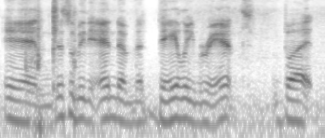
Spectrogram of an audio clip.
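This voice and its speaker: A man's voice: medium pitch, fairly even intonation, a little slow, background noise. A young man hosting a livestream, ranting loosely with plenty of fillers and swearing. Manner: loose, profane, meandering talk with many fillers. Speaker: livestream host. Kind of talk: rambling live rant.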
